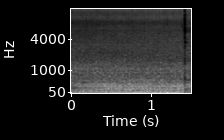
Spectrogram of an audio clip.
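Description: Pasta and peas sizzling in butter in a pan, a steady broadband fry hiss with one brief sharp clatter near the end, no voices.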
